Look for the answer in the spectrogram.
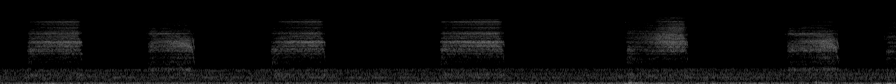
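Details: A wild barn owl family in a nest box: male delivers a mouse, female feeds it to a nestling. Seven harsh hissing bursts repeat at an uneven pace of about one per second.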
